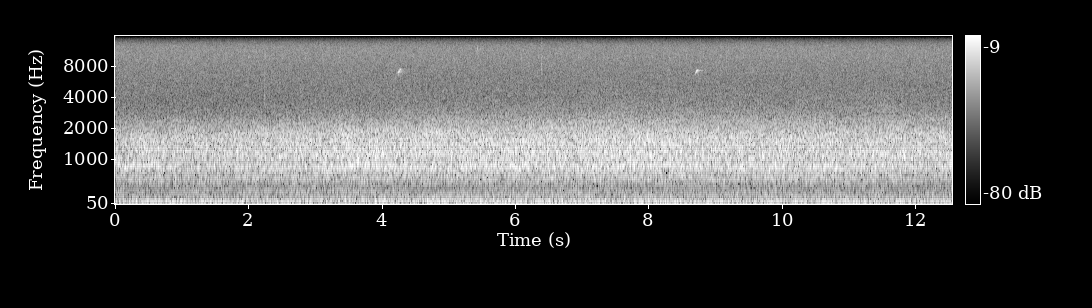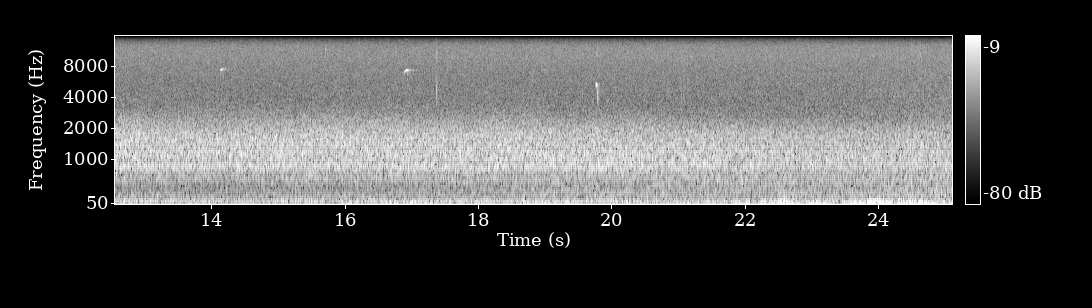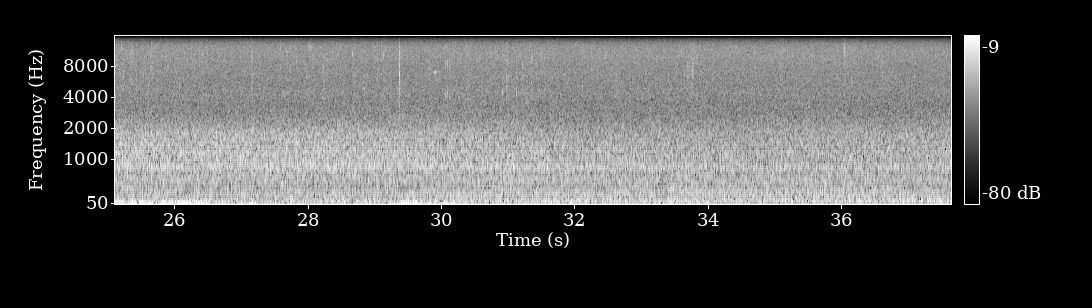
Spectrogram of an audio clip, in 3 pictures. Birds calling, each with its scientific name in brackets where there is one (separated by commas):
unidentified bird, Eastern Phoebe (Sayornis phoebe)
